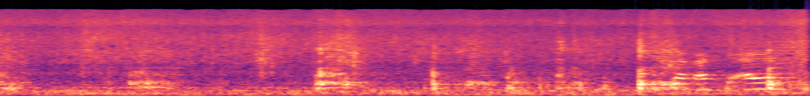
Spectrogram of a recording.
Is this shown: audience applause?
no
